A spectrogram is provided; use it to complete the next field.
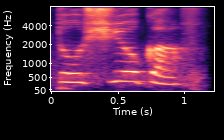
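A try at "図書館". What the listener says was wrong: Last वाला भूल गए आप.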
